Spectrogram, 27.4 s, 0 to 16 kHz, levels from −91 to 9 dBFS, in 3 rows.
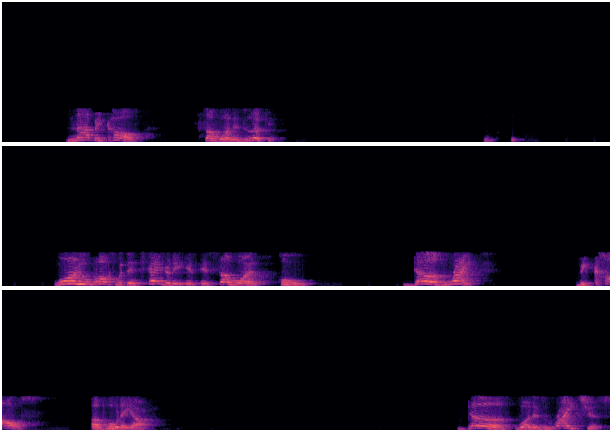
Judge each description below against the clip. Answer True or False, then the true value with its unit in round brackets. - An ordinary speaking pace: False (55 wpm)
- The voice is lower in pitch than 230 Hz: False (240 Hz)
